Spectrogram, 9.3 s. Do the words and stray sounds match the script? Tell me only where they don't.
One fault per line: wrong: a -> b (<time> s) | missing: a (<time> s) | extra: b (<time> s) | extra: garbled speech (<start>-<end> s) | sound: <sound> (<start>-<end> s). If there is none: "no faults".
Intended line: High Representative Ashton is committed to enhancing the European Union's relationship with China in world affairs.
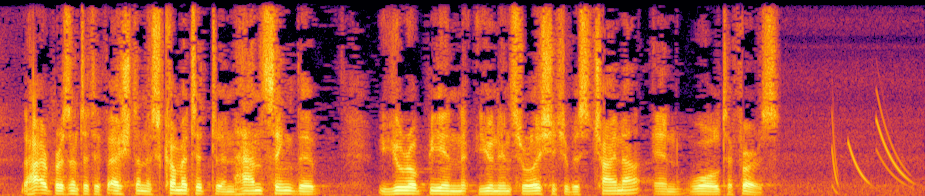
sound: chirp (8.3-9.2 s)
